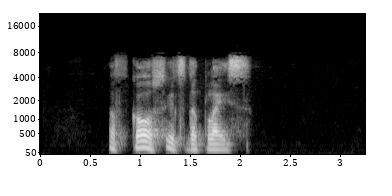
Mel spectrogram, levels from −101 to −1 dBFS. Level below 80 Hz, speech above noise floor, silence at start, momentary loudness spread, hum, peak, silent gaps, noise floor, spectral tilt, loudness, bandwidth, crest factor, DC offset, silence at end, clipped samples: -64 dBFS; 66 dB; 0.7 s; 15 LU; none; -4 dBFS; none; -86 dBFS; -3.5 dB/octave; -19 LUFS; 7.8 kHz; 20 dB; under 0.1%; 1.15 s; under 0.1%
